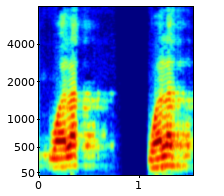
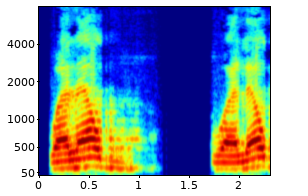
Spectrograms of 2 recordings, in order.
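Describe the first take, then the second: First: The final consonant is cut short and hard. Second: The final consonant is drawn out along the tongue. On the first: The speaker calls it wrong. "ini kurang tepat" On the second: The speaker calls it right. "harus ada istitolah ini"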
